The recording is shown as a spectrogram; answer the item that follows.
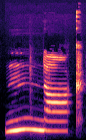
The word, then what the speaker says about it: knock: you did did you Circle that KN remember it says mmm and then the O is short so we put the little smile above and then C cake in duck CK so let's try to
